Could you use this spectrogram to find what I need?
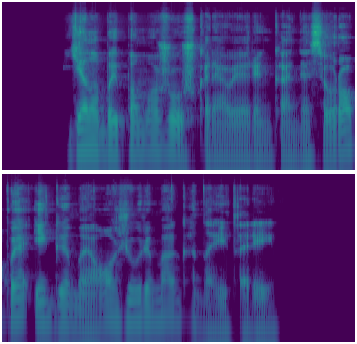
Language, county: Lithuanian, Vilnius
